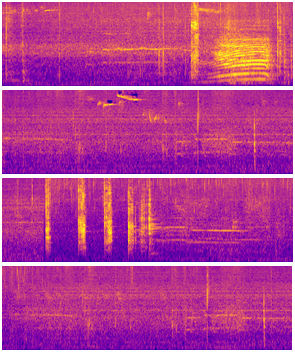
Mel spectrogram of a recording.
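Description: A cow moos once, a single call of about a second and a half that rises and then falls in pitch, about three seconds in. Several sharp knocks come around eleven to twelve seconds in, with faint bird calls behind.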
